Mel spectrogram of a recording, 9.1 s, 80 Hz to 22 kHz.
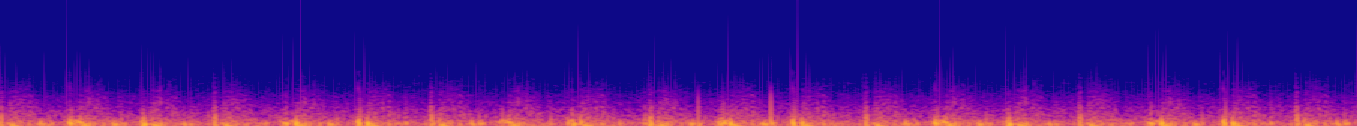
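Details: Womb sound for baby sleep: steady, muffled, double-thump heartbeat at about 60–65 beats a minute under a soft hum of white noise and monotonous flowing sounds. Heartbeat.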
